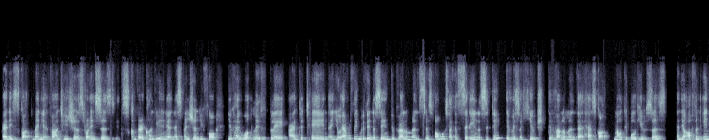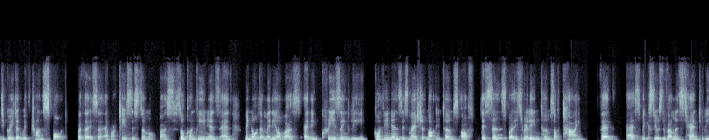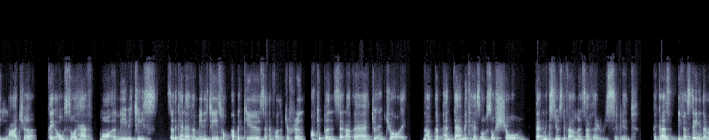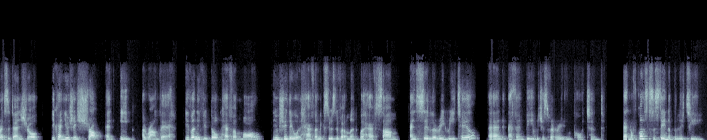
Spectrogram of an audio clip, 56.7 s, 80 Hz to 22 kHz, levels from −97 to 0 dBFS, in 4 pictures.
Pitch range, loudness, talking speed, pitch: 185-250 Hz, -20 LUFS, 185 wpm, 210 Hz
